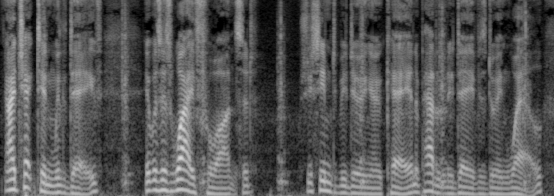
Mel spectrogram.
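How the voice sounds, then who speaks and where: A man playing a pompous, bumbling small-town newspaper man who rambles in a deadpan way through a comedic audio diary. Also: fairly low pitch, moderate pace, slight background noise, lightly acted. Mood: self-important, rambling. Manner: rambling, self-important, deadpan. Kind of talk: comedic audio diary monologue in 1970s setting.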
